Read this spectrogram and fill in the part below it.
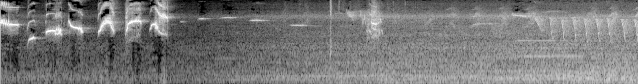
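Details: White-rumped shama decoy bird in fierce song: a fast run of loud, sharp whistled notes and slurs for two seconds, then quieter distant chirping and a faint insect-like buzz fill the rest.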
